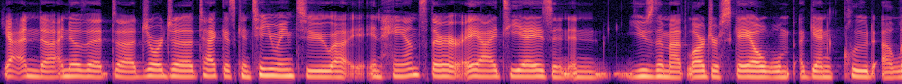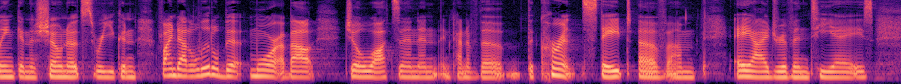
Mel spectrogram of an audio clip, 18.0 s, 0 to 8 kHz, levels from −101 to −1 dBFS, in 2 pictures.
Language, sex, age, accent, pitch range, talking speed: English, female, 30-49, American, 170-200 Hz, 190 wpm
